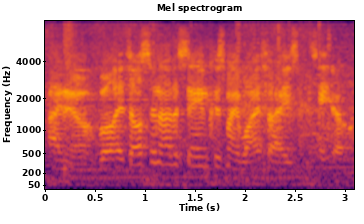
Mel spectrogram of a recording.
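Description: A man's voice: mid-range voice, quick pace. Young guy drunk on the phone, cocky and sweary, noisy street behind him. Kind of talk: casual drunken phone chat. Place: outdoors on a city street. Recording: noisy phone call with background ambience.

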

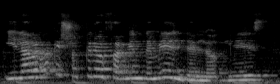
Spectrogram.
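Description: A woman's voice: sits high, sing-song, normal speed, echoey room. A woman with a Rioplatense accent, a guest on a TV talk show, speaking earnestly and at length. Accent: Rioplatense Spanish. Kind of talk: casual TV panel chat.

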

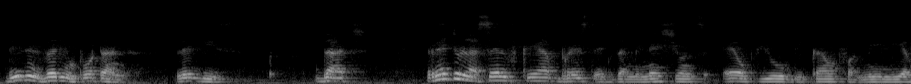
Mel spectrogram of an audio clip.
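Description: A man in his thirties giving a health lesson to camera from an office, slowly repeating each point and stressing the key lines. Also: mid-range voice, warm tone. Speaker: medical educator. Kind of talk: health education talk to camera. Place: office with large window, indoors. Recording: echoey room.

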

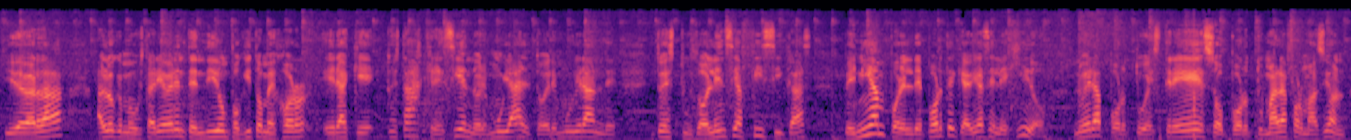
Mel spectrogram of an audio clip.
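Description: A man's voice: on the high side, a little fast, soft background music. A man from Argentina in his fifties, a guest talking reflectively and rambling a little, recorded outdoors on a tennis court with a handheld mic. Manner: reflective, warm-hearted, rambling with restarts. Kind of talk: relaxed outdoor interview chat. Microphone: handheld microphone.

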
